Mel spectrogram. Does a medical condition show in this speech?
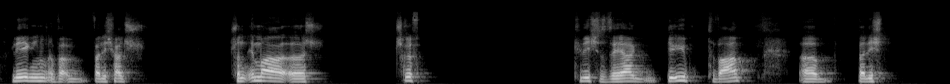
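Yes: stuttering; since childhood, hard in childhood, youth, school and nearly all speaking situations; compensates by outsourcing phone calls, social media and texting, speaks on stage; speech hangs at times, part-word repetitions; here repeated sounds, blocks.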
